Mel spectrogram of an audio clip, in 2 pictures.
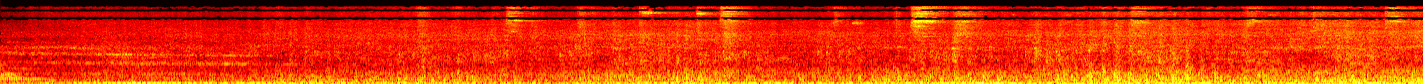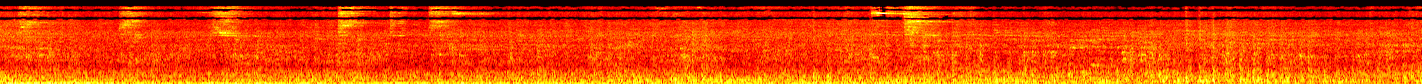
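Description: CN diesel freight train passing close by at speed, its horn's last note falling in pitch and dying away in the first second or two. After that come a heavy rumble and the steady clickety-clack of freight-car wheels over the rail joints, with brief high wheel squeaks here and there.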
